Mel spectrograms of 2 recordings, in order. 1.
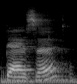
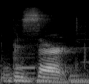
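Akcent jest na pierwszej sylabie. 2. Akcent jest na drugiej sylabie. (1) "wyraz pustynia akcentujemy na pierwszą sylabę" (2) "wyraz deser wymawiamy z akcentem na drugą sylabę"

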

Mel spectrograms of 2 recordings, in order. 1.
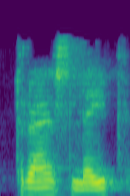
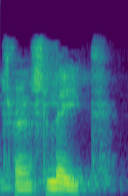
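La primera sílaba tiene acento fuerte. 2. La primera sílaba tiene acento medio. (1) "bien sea con acento fuerte" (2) "o con acento medio"

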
